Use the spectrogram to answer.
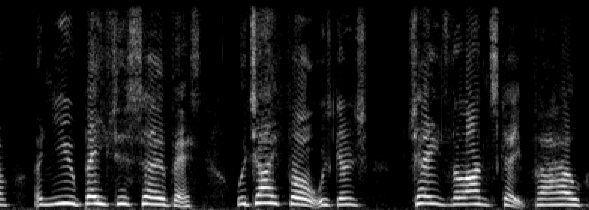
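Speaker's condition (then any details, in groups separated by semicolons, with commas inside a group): Cerebral palsy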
